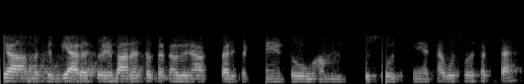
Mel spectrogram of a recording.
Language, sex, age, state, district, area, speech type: Hindi, male, 18-30, Rajasthan, Jodhpur, urban, conversation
